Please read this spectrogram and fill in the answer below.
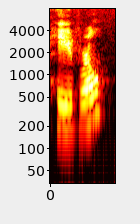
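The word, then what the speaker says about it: Haverhill: all right here's another one all right we pronounce that havil havil so if you ever come up to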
